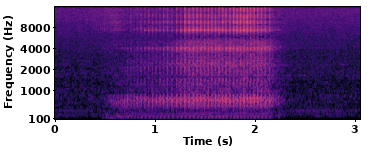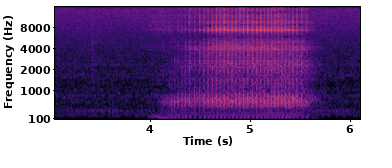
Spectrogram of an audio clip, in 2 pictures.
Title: LOUDEST DOG SNORING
